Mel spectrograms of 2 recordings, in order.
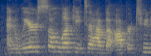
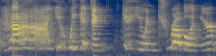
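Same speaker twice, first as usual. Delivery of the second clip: mocking gleeful voice; 10 semitones higher, 14 dB louder than usual.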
